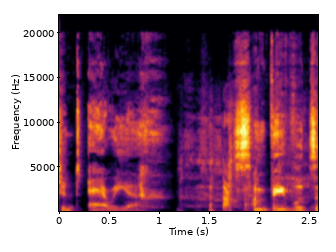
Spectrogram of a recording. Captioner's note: cackles softly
